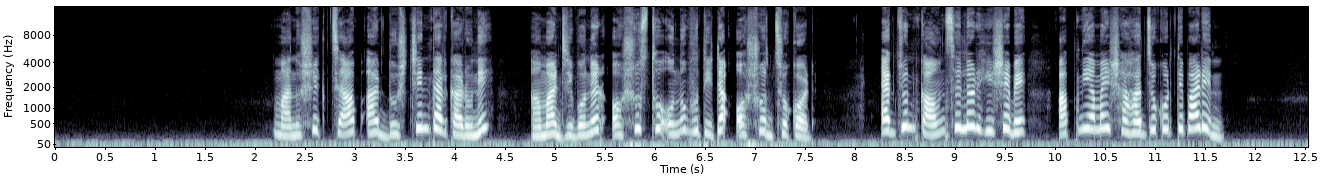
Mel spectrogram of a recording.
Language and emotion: Bengali, disgusted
